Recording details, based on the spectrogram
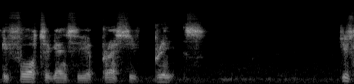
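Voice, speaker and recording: Moderate-paced speech from a man, very cleanly recorded against a silent background. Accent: English. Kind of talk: casual chat.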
